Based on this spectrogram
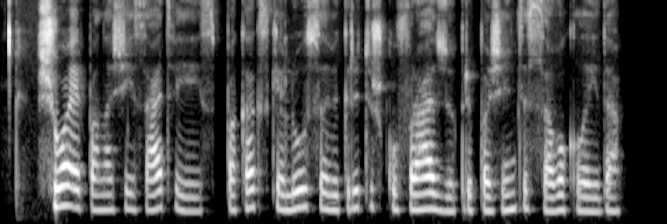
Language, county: Lithuanian, Klaipėda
